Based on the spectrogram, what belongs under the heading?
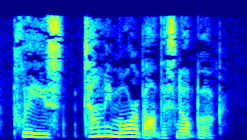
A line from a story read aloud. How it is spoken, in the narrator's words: Nancy's heart gave a leap, but she forced herself to say calmly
